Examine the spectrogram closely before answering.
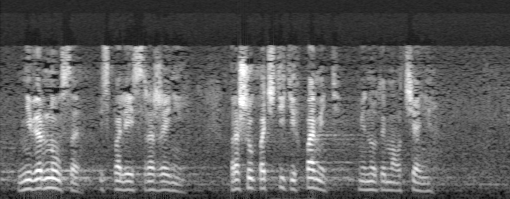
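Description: An elderly man speaks solemnly through a microphone in a large echoing hall.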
